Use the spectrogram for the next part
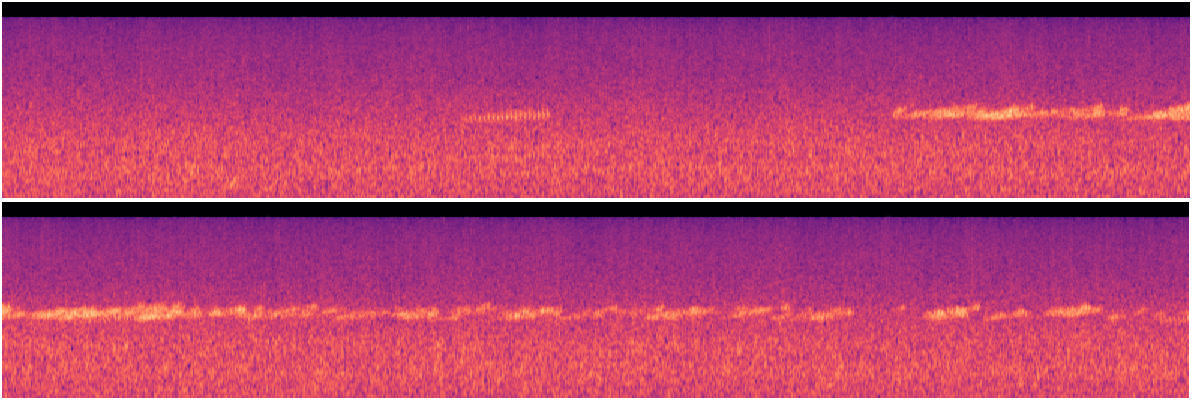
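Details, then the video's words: Frogs calling in a pristine forest beside a river, a rapid trill of pulsed croaks starting faintly near three seconds and building into a steady chorus from six seconds, over a constant broad rush of flowing water. "River and Frogs sleep sounds"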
